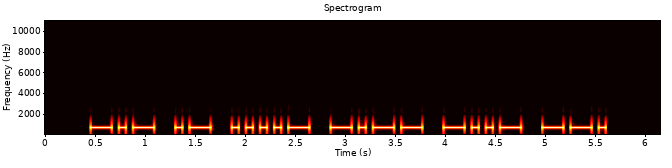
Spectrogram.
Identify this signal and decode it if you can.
Morse code, heard as a keyed tone, about 17 wpm, 700 Hz. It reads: KA4YXG
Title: USA Call Signs Repeated 2x 17wpm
